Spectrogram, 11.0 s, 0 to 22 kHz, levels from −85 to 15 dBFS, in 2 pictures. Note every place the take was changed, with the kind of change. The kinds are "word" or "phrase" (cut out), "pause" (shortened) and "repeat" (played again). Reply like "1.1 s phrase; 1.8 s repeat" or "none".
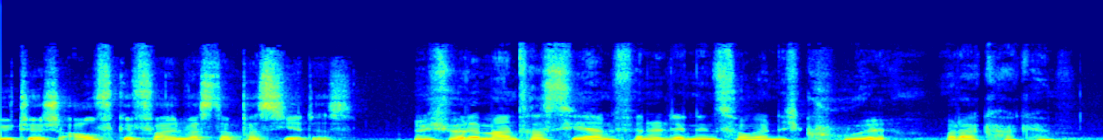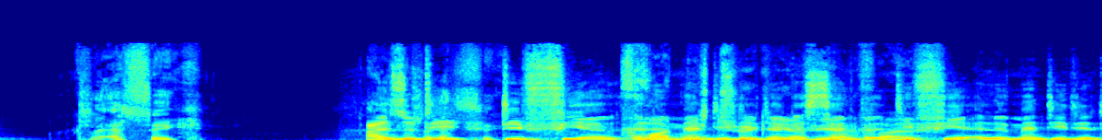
none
